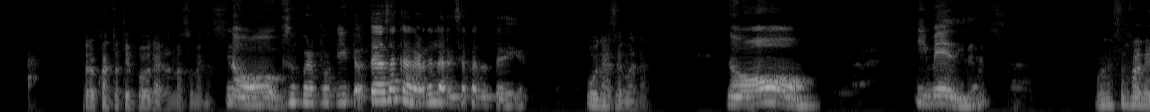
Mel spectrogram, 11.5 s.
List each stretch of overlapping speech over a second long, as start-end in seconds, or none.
none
